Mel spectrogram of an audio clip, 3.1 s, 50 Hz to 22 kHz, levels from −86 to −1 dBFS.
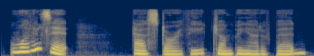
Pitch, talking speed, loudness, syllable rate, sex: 205 Hz, 170 wpm, -20 LUFS, 5.8 syllables/s, female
